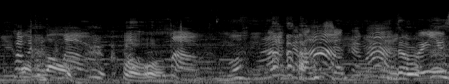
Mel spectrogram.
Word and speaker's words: 고마워: 고마워. 고마워.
